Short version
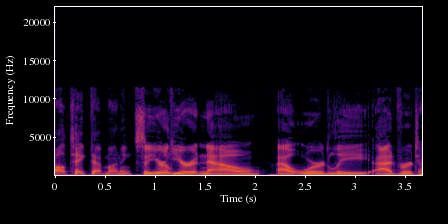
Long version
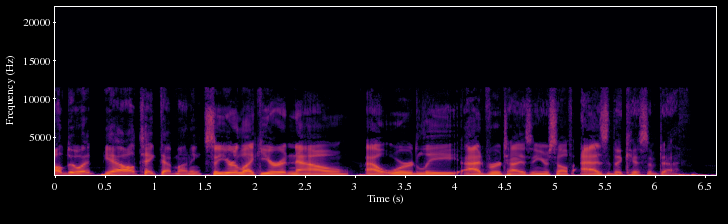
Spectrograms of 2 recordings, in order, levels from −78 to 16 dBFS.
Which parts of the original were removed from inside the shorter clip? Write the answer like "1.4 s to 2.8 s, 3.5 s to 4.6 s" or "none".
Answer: 1.8 s to 2.0 s

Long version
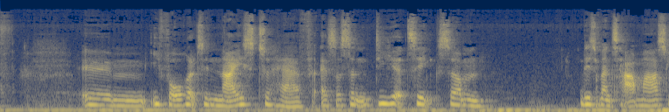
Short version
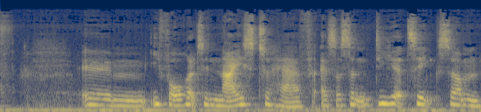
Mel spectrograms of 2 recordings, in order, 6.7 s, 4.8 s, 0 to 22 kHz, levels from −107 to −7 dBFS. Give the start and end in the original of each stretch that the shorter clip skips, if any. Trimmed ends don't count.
none

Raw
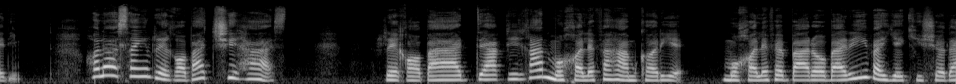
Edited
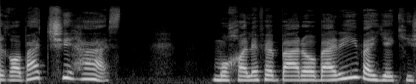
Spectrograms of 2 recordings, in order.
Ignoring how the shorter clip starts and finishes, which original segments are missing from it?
3.6 s to 7.1 s

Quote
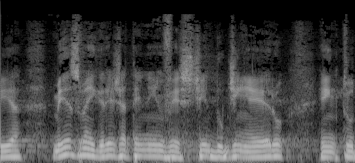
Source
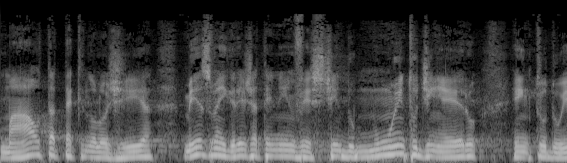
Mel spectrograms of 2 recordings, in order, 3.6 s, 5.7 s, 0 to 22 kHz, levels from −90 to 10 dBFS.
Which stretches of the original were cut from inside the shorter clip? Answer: 3.6 s to 4.2 s

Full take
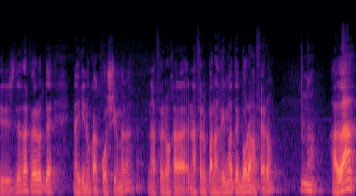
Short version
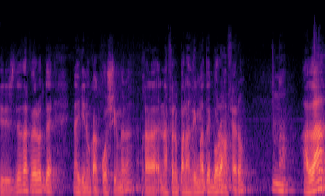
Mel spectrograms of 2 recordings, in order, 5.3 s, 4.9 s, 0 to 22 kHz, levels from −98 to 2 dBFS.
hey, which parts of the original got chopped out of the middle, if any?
2.1 s to 2.5 s

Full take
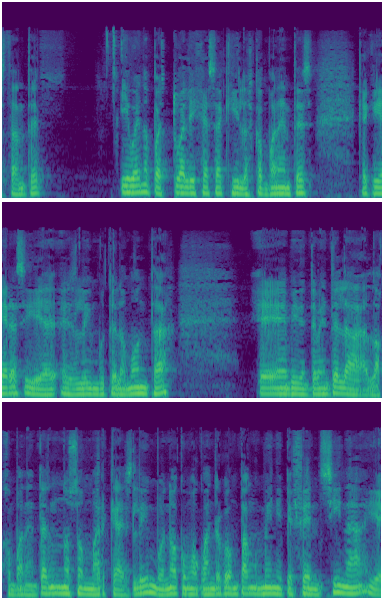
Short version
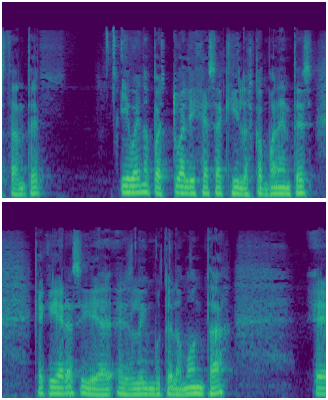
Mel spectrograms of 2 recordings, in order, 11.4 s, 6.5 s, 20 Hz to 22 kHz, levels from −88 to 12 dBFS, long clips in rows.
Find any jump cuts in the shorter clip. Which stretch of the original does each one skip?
none

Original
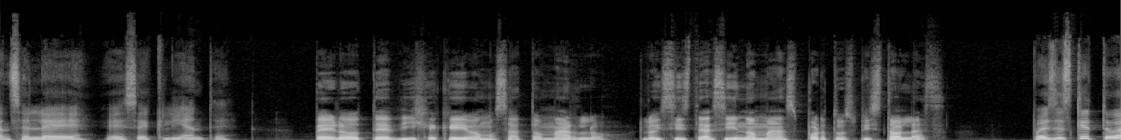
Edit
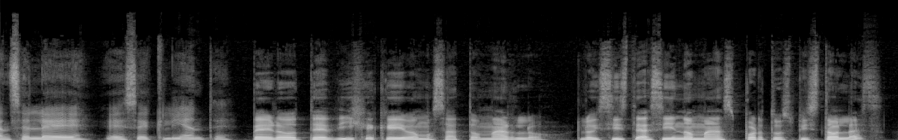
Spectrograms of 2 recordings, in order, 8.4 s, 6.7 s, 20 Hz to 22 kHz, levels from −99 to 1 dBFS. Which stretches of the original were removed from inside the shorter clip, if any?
1.8 s to 2.3 s

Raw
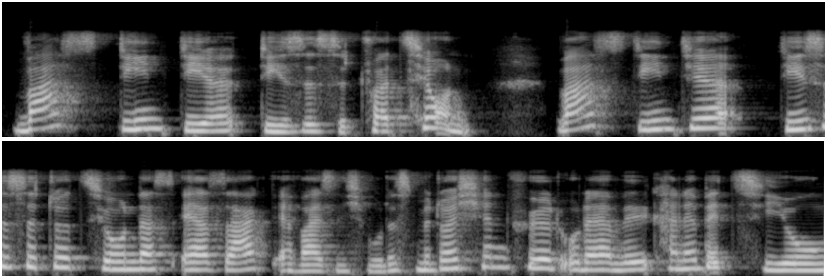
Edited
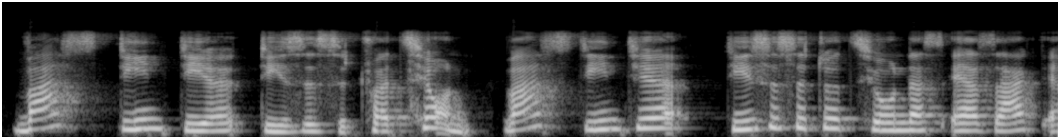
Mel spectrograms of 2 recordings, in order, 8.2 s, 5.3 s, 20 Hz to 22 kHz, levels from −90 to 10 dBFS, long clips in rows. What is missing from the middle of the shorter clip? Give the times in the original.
2.4 s to 2.7 s

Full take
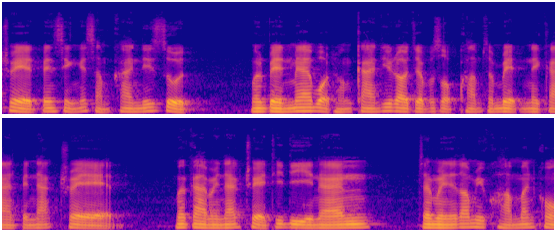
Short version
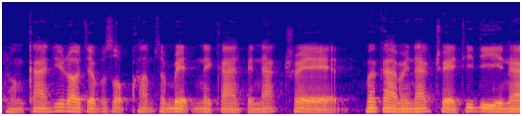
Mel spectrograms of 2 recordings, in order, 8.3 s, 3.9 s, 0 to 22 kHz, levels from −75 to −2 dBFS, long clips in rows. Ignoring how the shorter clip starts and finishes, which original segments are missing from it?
5.1 s to 5.4 s

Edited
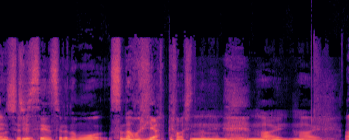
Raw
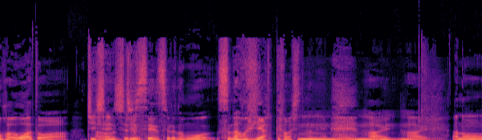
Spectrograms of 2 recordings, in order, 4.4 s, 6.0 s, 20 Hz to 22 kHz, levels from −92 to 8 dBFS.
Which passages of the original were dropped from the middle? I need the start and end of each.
none

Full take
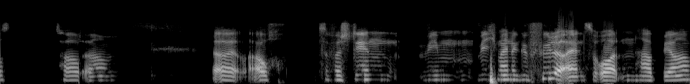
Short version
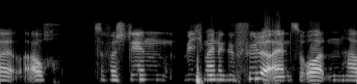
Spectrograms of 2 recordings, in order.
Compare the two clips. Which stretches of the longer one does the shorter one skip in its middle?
4.1 s to 4.7 s

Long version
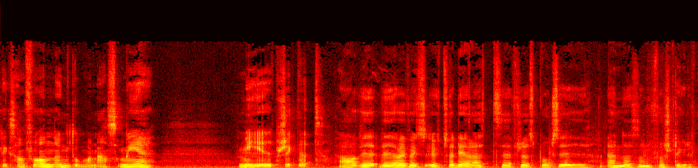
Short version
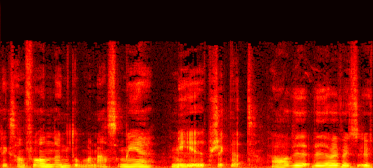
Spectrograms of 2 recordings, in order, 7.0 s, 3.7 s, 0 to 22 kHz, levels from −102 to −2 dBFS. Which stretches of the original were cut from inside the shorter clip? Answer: 1.6 s to 2.3 s

